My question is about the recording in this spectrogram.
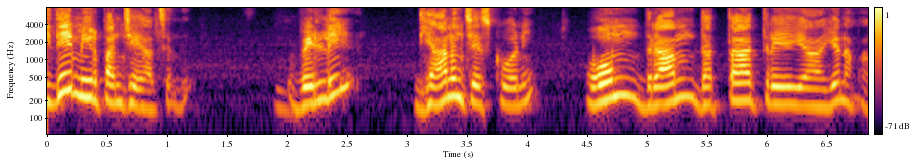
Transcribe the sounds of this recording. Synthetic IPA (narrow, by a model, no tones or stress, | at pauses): id̪eːmiːɾupɐnit͡ʃɛːjaːlsind̪i | ʋe̞ɭːi | d̪ʱjaːnɐmt͡ʃe̞ːsu̥koːni | oːmd̪ɾaːmd̪ɐt̪ːaːt̪ɾeːjaːjɐnɐmːɐ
